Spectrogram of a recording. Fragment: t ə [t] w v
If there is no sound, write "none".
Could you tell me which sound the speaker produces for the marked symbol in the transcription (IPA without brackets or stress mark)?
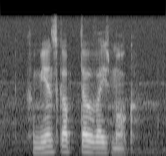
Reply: none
